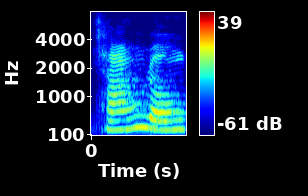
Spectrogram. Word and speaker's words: 長榮: changrong christian university cjcu pronunciation in chinese is tong wrong that i am paying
